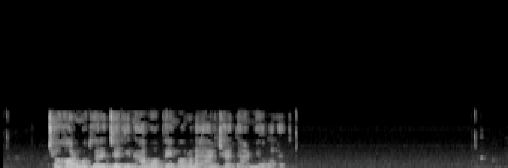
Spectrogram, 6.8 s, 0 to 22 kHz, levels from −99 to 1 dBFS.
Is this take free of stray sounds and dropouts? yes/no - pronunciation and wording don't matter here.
yes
